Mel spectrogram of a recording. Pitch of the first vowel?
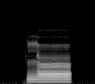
high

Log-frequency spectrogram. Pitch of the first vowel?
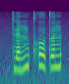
rising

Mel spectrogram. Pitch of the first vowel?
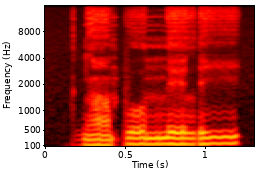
low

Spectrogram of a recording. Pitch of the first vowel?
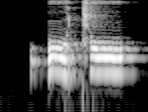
falling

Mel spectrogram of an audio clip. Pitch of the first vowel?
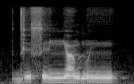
low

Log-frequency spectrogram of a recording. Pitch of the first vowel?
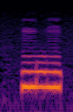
high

